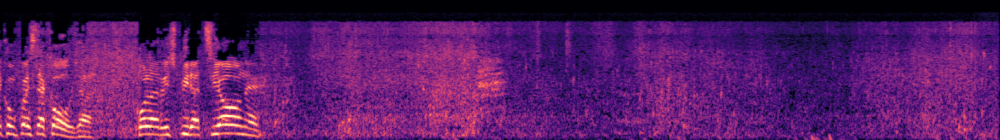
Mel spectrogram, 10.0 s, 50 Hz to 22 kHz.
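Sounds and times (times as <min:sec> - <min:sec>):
small waves washing onto sand: 0:00.0 - 0:10.0
wind buffeting microphone: 0:00.0 - 0:10.0.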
